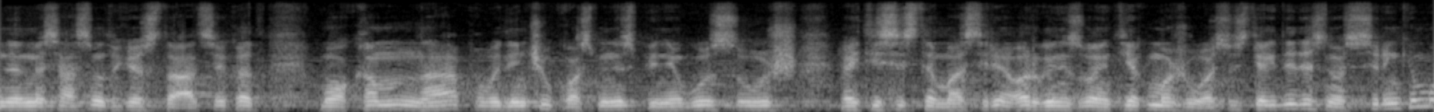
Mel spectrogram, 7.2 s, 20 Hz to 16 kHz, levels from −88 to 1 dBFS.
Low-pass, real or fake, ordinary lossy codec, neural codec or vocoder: 14.4 kHz; real; AAC, 48 kbps; none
